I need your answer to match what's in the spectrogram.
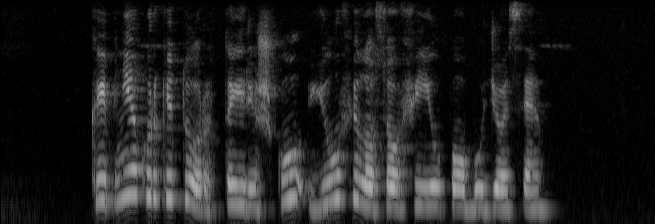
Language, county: Lithuanian, Panevėžys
